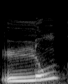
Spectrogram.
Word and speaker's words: long: Okay, so long, remember you don't pronounce the final G, will become long.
